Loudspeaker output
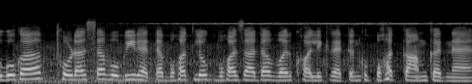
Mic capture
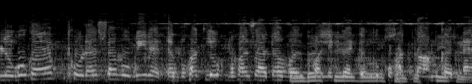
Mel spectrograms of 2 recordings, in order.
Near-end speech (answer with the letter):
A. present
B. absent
A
